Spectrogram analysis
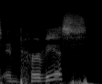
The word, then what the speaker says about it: impervious: flood next word is impervious and I have Superman there he is impervious to pain uh it's an adjective it's the second syllable is accented and it means not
